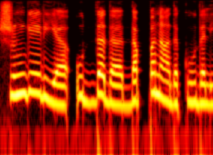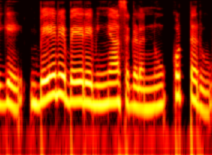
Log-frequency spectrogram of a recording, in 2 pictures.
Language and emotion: Kannada, neutral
